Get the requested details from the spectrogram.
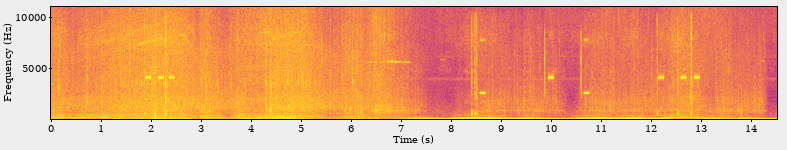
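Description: A police siren wails up and down.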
